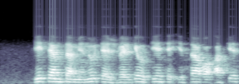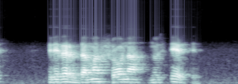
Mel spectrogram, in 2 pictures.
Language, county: Lithuanian, Panevėžys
